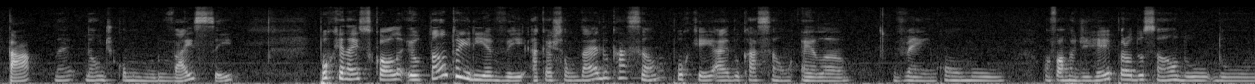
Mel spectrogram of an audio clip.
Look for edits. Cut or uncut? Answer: cut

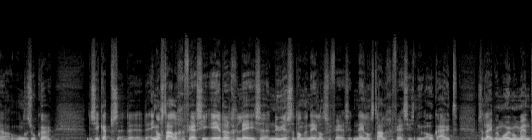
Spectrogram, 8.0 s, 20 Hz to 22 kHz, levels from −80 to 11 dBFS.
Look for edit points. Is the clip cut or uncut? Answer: uncut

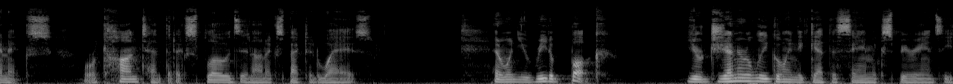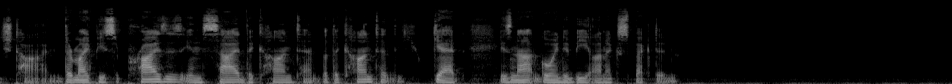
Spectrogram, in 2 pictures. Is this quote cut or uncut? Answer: uncut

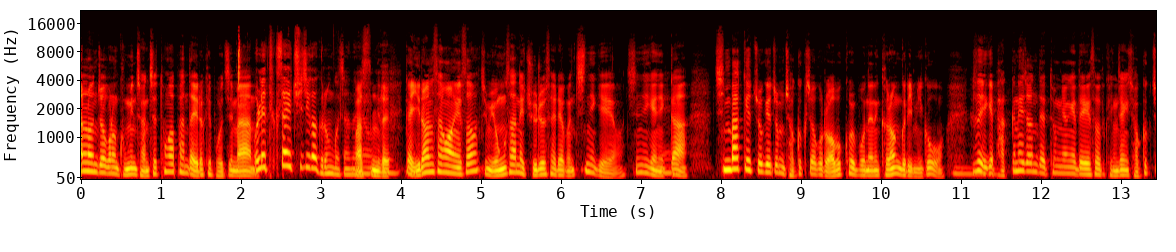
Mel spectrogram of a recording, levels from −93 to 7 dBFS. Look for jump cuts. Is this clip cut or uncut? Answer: cut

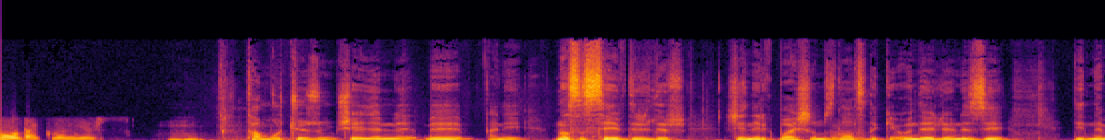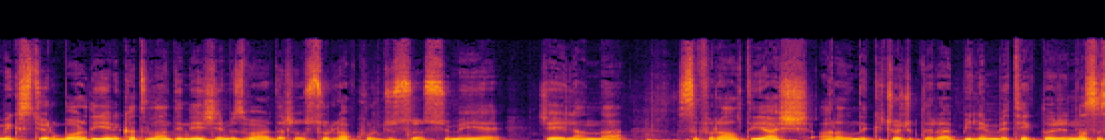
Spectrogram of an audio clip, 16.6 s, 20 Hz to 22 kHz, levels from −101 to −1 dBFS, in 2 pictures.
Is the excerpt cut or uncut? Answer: uncut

